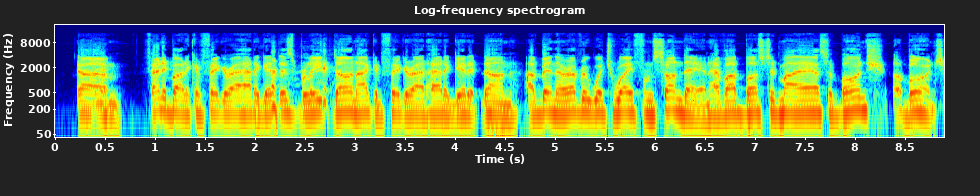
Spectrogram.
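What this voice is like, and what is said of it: Jerry Jones impression accent. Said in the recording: “you want me to do it in Jerry Jones' accent?”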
